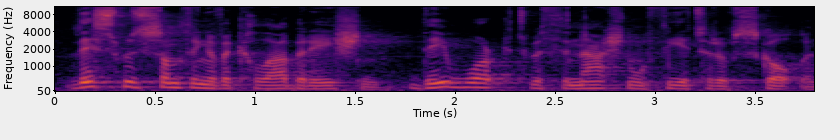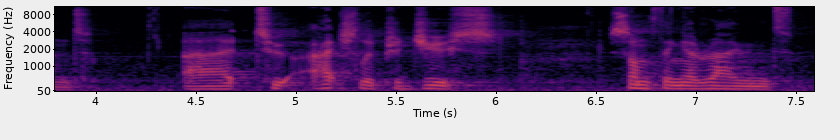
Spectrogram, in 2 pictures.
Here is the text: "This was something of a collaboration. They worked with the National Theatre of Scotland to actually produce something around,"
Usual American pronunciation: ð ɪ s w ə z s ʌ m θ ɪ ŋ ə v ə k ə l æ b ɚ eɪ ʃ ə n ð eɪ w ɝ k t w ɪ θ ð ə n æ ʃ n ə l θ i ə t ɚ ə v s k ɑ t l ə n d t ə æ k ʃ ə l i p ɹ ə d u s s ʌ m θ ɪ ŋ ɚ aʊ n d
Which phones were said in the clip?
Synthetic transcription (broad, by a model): ð ɪ s w ə z s ʌ m θ ɪ ŋ ə v ə k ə l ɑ b ɚ eɪ ʃ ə n ð eɪ w ɝ k t w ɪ ð ə n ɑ ʃ n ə l θ i ə t ɚ ə v s k ɑ t l ə n d t ə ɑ k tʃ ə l i p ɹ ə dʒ u s s ʌ m θ ɪ ŋ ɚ aʊ n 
